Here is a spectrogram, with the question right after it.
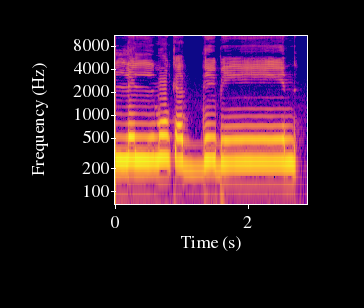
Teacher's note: حرف الدال کی تشدید کا دھیان رہے، 2 حرف کے برابر ہمیں دال کو پڑھنا ہے. آخر میں نون پہ رکیں گے تو اس پہ جزم سے رکیں گے، لہذا ہم نون کو ظاہر کریں گے.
